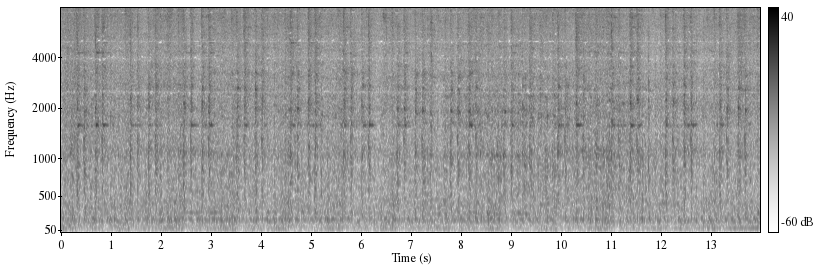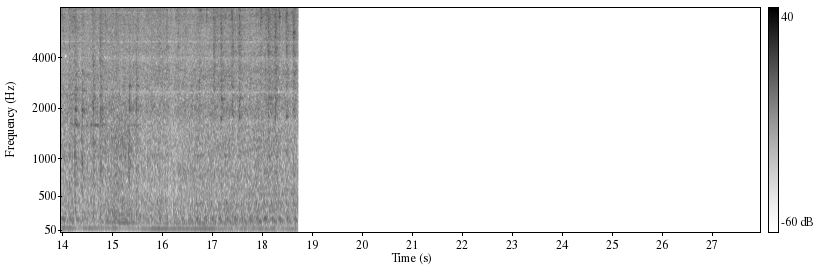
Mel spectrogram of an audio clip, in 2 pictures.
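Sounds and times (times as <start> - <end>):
diesel locomotive idling: 0.0 - 18.7
train wheels clacking over rail joints: 0.0 - 18.7.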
